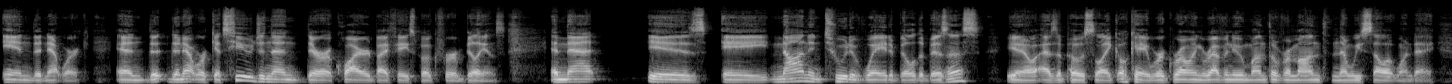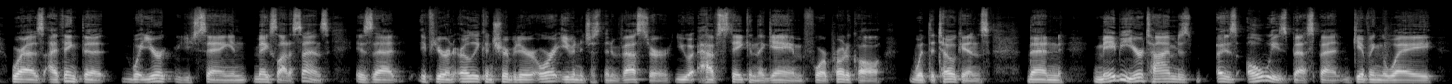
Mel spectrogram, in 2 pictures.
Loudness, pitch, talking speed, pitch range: -18 LUFS, 110 Hz, 195 wpm, 100-120 Hz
